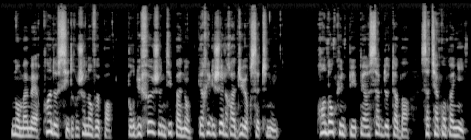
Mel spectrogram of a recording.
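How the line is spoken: Plain. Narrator (French): dit Fanch

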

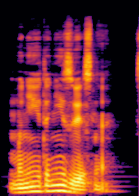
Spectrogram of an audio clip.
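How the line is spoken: Calm reply. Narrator (Russian): спокойно ответил майор

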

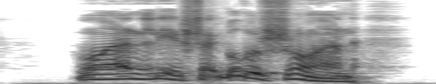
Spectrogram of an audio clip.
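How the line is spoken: Groaning wizard. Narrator (Russian): простонал чародей

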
